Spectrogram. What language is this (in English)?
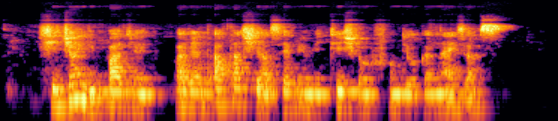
Nigerian Pidgin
